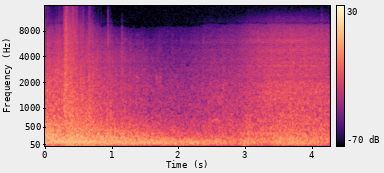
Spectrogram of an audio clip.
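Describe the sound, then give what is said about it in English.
An arena roof collapses in a controlled building implosion at the state fairgrounds in Oklahoma City. A loud, broad rumbling roar peaks in the first second, then goes on as a sustained, noisy rush that slowly eases. “That was the sound of the Jim Norick Arena's roof coming down in a controlled implosion.”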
